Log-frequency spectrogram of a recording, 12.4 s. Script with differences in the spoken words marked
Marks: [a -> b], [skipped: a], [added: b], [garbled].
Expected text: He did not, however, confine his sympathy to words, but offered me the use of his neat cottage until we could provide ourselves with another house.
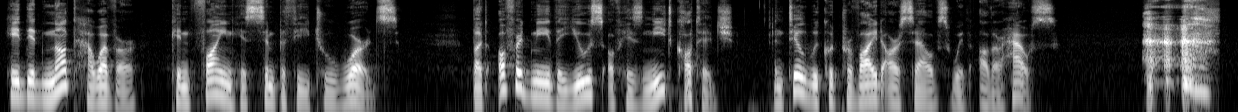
He did not, however, confine his sympathy to words, but offered me the use of his neat cottage until we could provide ourselves with [another -> other] house.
